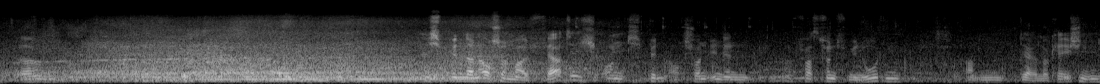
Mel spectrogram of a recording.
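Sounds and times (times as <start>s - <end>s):
tram passing: 0.0s - 6.5s
speech: 4.3s - 10.9s.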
